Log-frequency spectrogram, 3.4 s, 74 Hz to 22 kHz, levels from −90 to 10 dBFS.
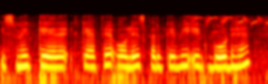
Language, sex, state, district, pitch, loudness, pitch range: Hindi, female, Jharkhand, Ranchi, 245 Hz, -15 LUFS, 240-255 Hz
